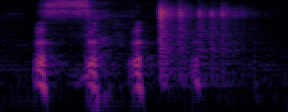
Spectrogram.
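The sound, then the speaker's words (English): Dice clatter across a tabletop as players roll initiative, in a quick burst of sharp clicks and rattles that tumble and settle within about a second, with voices murmuring around them. “Everybody roll initiative.”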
